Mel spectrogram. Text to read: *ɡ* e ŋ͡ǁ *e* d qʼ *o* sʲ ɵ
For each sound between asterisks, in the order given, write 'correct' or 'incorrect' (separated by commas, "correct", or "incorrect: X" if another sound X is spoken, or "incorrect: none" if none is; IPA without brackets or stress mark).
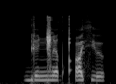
correct, correct, incorrect: ɵ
